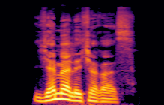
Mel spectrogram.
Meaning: strong/mixed nominative/accusative neuter singular comparative degree of jämmerlich
- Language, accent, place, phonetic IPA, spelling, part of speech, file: German, Germany, Berlin, [ˈjɛmɐlɪçəʁəs], jämmerlicheres, adjective, De-jämmerlicheres.ogg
